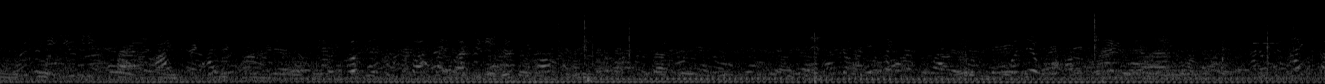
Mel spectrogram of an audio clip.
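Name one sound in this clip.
Spectators chatter and call out nearby throughout.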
